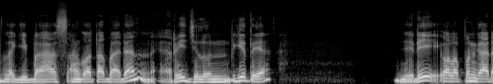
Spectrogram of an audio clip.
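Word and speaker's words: رِجْلٌ: oleh orang Arab dengan muannas yadun tangan ya rijlun kaki.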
